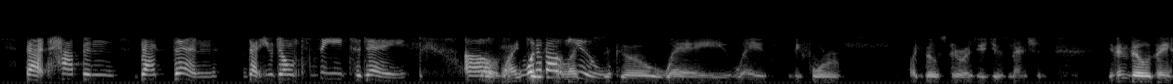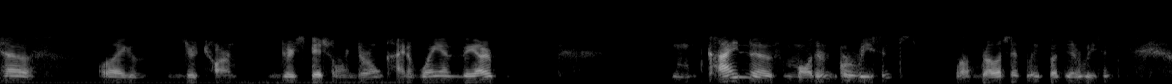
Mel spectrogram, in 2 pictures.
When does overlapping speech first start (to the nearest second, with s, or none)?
5 s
